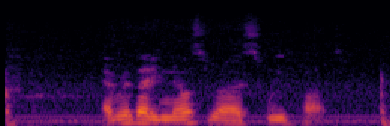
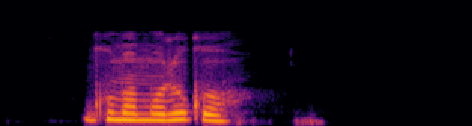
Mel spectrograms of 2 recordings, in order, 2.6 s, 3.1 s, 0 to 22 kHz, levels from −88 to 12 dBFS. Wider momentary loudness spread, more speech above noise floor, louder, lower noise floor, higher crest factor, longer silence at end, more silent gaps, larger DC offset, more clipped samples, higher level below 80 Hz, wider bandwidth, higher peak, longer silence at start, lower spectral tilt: first, 23 LU vs 16 LU; second, 26 dB vs 70 dB; second, -30 LUFS vs -12 LUFS; second, -55 dBFS vs -81 dBFS; about the same, 20 dB vs 16 dB; second, 0 s vs 1.6 s; neither; neither; neither; about the same, -62 dBFS vs -60 dBFS; first, 13 kHz vs 7.2 kHz; second, -12 dBFS vs 0 dBFS; second, 0.05 s vs 0.55 s; about the same, -8.5 dB/octave vs -9 dB/octave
